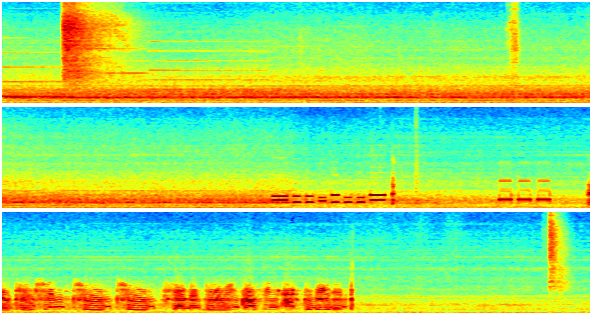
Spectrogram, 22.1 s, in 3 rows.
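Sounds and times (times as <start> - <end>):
train rumbling: 0.0 - 22.0
short electronic beeps: 10.8 - 12.3, 13.6 - 14.2.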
